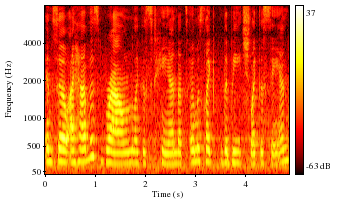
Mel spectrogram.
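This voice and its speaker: Noticeable background noise runs under a woman's medium-pitched voice. She talks at a fairly slow pace with fairly even intonation. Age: 20s. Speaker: crochet vlogger. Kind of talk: casual vlog chat. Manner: conversational, filler-heavy.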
